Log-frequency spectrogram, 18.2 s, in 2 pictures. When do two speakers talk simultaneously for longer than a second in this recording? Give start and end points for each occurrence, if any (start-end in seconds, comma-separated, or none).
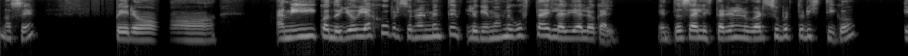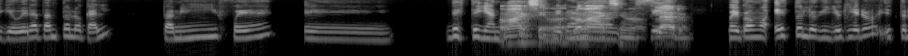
14.0-15.9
